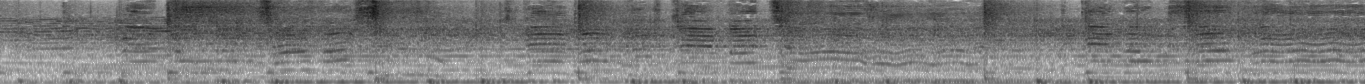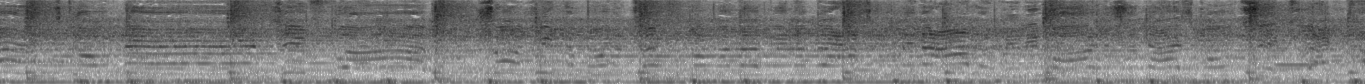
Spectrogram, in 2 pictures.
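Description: A loud, dense rock band intro plays steadily for the whole stretch, with thick bass, bright cymbal wash and energetic rock instruments; a few band members shout over the music during the long song intro, before any singing.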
